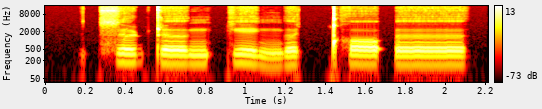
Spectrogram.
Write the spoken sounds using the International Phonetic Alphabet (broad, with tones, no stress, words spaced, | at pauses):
t͡sɵ˦ ʈəː˦ŋke˦˨ŋə˦ ǃʰɔ˦ʔəː˦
